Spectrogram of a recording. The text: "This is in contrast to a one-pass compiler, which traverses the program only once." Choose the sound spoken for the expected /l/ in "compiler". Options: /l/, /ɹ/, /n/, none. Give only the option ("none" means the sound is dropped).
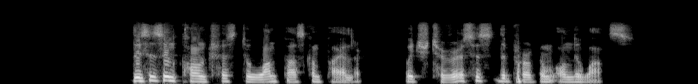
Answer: /l/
